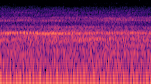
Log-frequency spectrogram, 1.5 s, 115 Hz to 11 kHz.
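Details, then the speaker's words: Honda Pan European ST1300 idling: a smooth, even low purr with a steady fast beat and no knocks or rattles. Normal idle; the bike is described as very quiet, even at high speed. "Elle est très silencieuse, elle fait pas beaucoup de bruit, même à grande vitesse."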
